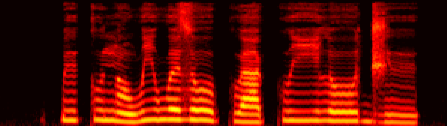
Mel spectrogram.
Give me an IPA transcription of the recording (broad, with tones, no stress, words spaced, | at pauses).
k͡pɨ˧ku˧nɔ̃˨wi˦ wə˦zoː˦˨kʷaː˨ kʷiː˧loː˧ d͡ʒɨ˨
